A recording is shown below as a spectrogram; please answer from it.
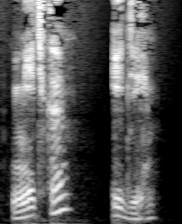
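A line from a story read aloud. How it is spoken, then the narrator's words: Quiet, over the phone. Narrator (Russian): позвонила по телефону и тихо сказала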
